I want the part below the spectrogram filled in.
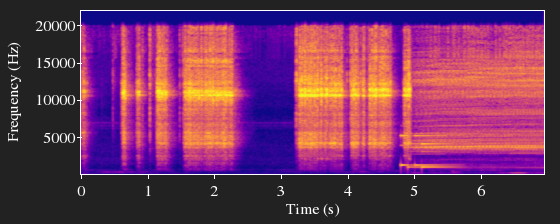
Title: how to fix a DC motor that is stuck and making strange noise #dcmotor #electronic #maintenance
